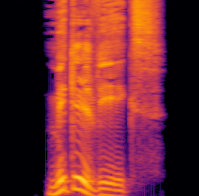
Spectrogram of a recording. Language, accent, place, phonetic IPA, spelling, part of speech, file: German, Germany, Berlin, [ˈmɪtl̩ˌveːks], Mittelwegs, noun, De-Mittelwegs.ogg
- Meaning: genitive singular of Mittelweg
